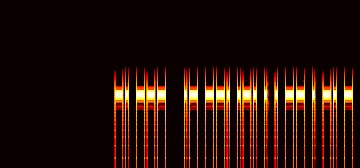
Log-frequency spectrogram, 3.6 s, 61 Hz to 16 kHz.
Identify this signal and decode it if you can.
Morse code, heard as a keyed tone, about 44 wpm, 700 Hz. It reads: NO AGREEMENT
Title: Sentences from Top 1500 Words 45wpm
